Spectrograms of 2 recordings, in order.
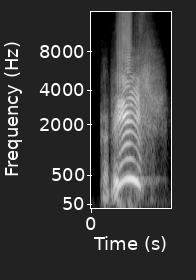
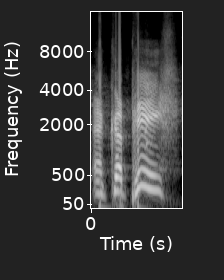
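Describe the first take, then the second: First: Capiche called out high and loud, rising at the end. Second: Said in the usual way. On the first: Shown as a demonstration. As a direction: fire capiche at the crowd as a question. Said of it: "I'll look at you and I'll go". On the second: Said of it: "when I want you to understand something".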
